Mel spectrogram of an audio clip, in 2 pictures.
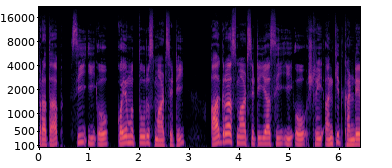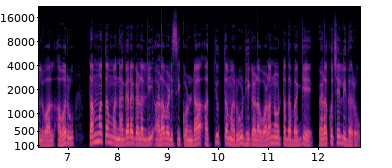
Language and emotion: Kannada, neutral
